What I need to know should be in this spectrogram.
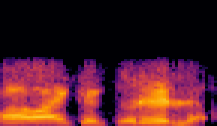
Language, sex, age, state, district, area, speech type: Malayalam, male, 60+, Kerala, Palakkad, urban, conversation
